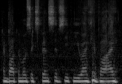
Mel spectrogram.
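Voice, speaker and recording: A man's voice: mid-range voice, flat delivery, a little fast, dark tone, breathy edge. A man chatting casually over an online game, talkative and profane, explaining tech. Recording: faint background noise.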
